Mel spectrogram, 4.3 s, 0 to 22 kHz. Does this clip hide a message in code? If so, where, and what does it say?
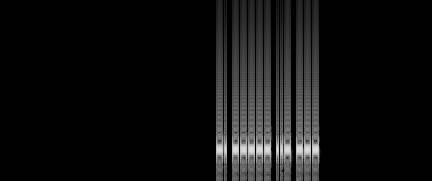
Yes: Morse code from 2.2 to 3.2 s, heard as a keyed tone, about 60 wpm, 700 Hz. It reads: N0UO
